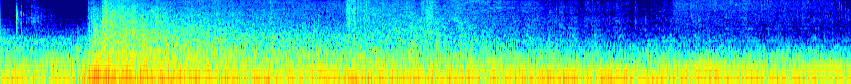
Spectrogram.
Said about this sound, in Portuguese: A explosão tem sucesso e causa o colapso do setor central da muralha norte do forte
